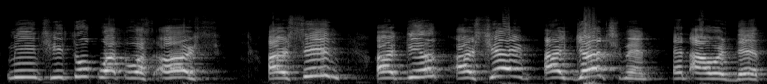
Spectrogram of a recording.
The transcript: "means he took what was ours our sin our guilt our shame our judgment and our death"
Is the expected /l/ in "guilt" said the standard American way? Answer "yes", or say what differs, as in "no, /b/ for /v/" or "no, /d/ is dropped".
yes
